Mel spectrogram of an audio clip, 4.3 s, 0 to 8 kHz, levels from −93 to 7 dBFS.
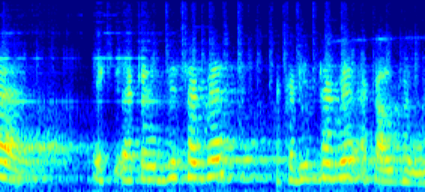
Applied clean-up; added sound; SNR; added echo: neural separator model SepFormer DNS4.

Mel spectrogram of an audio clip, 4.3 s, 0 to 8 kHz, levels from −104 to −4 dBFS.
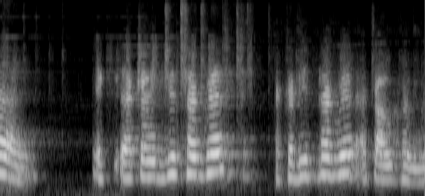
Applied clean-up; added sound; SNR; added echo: neural mask model DeepFilterNet 3.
